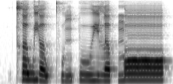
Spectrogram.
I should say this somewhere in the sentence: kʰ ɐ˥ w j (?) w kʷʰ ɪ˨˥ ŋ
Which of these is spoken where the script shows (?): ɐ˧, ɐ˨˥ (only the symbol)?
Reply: ɐ˨˥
